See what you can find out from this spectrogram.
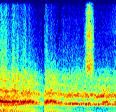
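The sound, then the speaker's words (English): A car skids with a loud, steady tire squeal. The shrill, whining tone carries strong overtones, dips briefly partway through, and a higher hiss joins it near the end. “it was either stop and skid like he did, or just, you know, gas is your friend.”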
